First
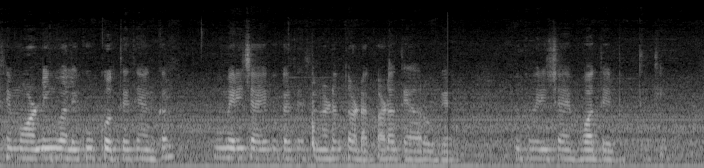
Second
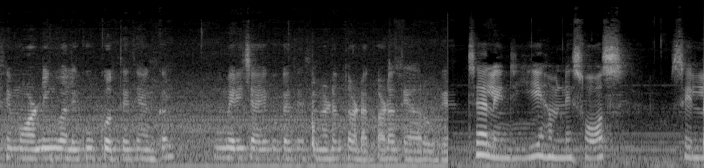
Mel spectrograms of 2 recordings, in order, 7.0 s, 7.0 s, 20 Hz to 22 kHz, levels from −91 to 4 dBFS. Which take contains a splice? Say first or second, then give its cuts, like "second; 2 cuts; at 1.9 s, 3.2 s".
second; 1 cut; at 4.6 s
